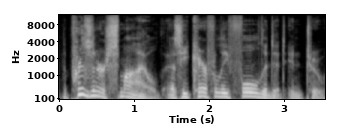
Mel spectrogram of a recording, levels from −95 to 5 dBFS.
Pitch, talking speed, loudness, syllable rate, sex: 120 Hz, 170 wpm, -16 LUFS, 5.0 syllables/s, male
